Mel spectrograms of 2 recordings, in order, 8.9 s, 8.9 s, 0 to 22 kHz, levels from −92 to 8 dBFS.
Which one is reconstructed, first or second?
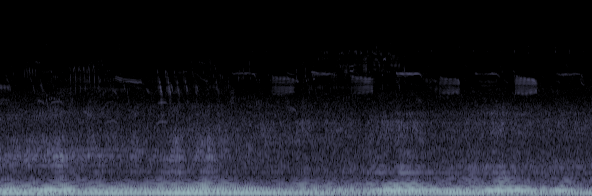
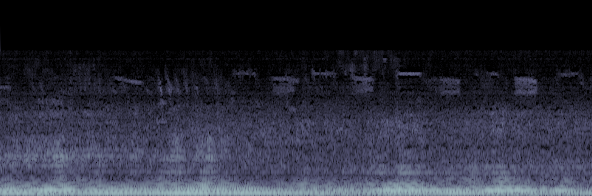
second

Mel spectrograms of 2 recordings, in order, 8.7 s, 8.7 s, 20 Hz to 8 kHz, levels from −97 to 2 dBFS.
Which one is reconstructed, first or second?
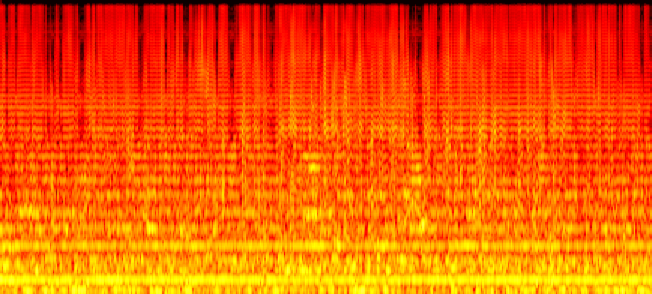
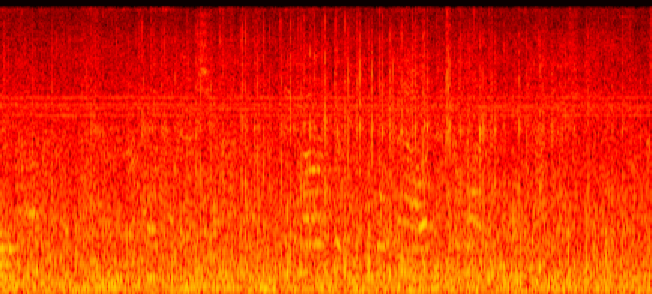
first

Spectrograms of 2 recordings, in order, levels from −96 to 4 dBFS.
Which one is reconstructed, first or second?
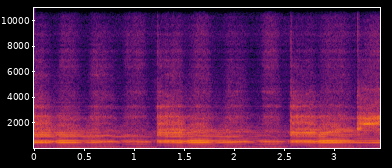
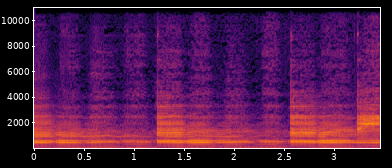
first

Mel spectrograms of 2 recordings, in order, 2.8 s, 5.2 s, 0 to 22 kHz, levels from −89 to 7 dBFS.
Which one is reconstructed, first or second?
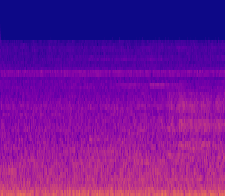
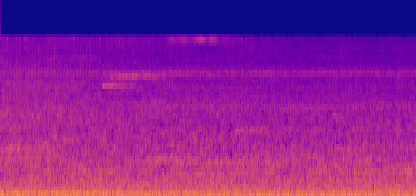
second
